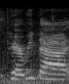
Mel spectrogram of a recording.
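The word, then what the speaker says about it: peridot: perod dot perod dot it's not pero cuz we ain't French parido perod dot it's Perry dot it's it's spelled p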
